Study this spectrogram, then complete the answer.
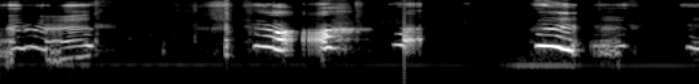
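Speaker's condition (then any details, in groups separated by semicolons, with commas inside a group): Cerebral palsy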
